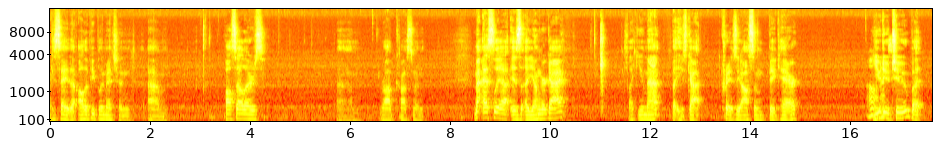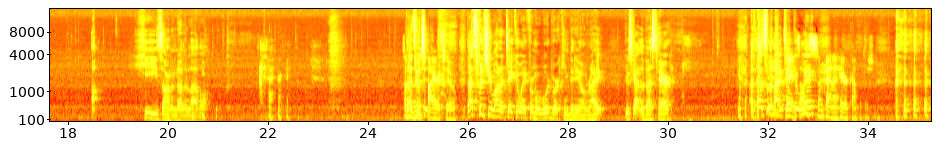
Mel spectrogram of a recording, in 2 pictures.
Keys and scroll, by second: 4.1 z, 4.5 x, 5.0 v, 6.6 space, 7.6 space, 21.6-25.8 typing, 27.6 m, 28.6-34.3 typing.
